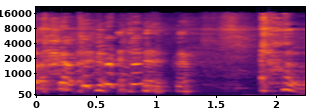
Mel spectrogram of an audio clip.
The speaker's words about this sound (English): Well, just a bit of the old cold and flu, mate. But coming out the other side of it, just a bit of a cough now.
